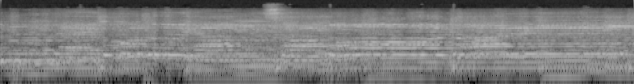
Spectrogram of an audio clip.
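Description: A small group of young women singing a hymn together into microphones, in long held notes.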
